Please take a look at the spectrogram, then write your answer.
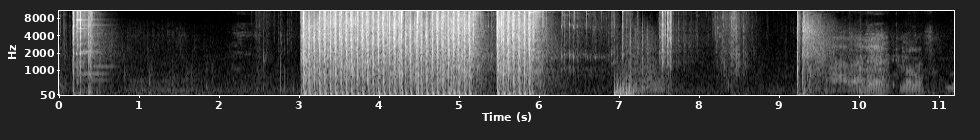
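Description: Ram 7 rifle in a Search and Destroy video game match, firing in loud rapid automatic bursts, one long sustained spray and several shorter ones, with a voice speaking between volleys.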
